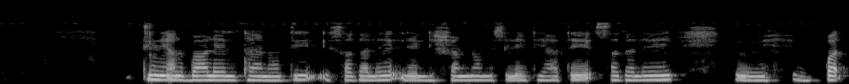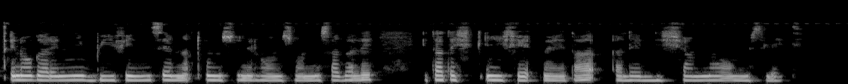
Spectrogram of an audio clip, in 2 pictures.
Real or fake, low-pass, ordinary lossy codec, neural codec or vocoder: real; 7.2 kHz; MP3, 32 kbps; none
